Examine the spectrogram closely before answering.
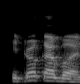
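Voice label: "hidrokarbon", Malay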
